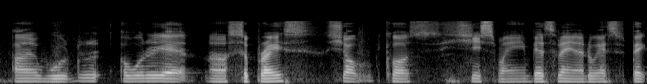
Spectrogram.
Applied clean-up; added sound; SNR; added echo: none; none; none; none.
